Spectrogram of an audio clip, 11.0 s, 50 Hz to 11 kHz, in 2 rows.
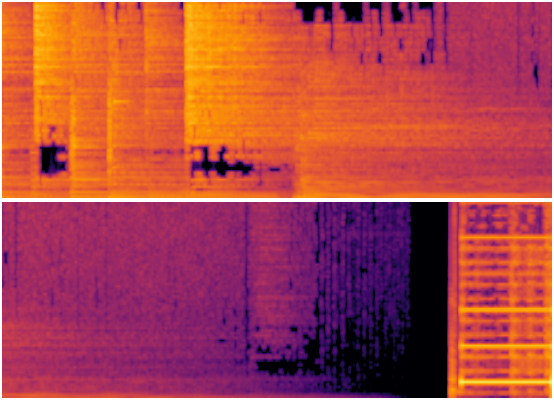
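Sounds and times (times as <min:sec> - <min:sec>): high test-tone beep: 0:10.0 - 0:11.0.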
